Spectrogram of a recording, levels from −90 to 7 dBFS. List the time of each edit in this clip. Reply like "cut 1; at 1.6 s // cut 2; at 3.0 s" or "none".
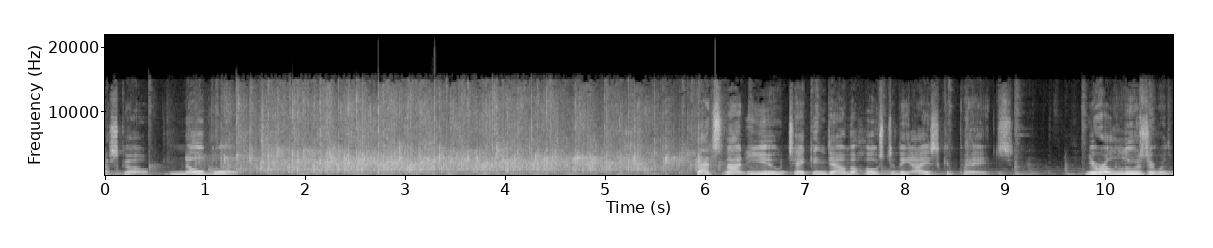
none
